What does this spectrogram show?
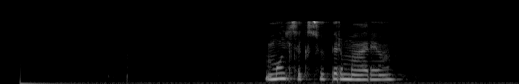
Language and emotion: Russian, neutral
